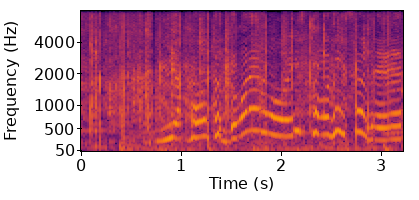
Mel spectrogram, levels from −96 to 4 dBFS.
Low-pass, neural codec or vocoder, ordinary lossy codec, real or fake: none; codec, 16 kHz, 4 kbps, X-Codec, HuBERT features, trained on general audio; none; fake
